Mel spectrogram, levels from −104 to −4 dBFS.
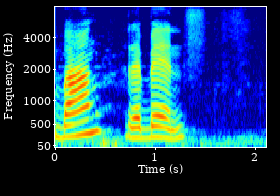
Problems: none marked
